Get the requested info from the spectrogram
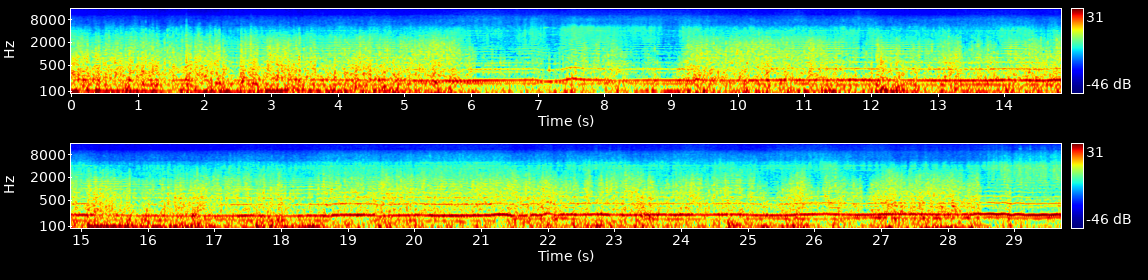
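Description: Propeller motor of a small aircraft in flight, running steadily with a constant pitch, with wind rushing over the microphone.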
